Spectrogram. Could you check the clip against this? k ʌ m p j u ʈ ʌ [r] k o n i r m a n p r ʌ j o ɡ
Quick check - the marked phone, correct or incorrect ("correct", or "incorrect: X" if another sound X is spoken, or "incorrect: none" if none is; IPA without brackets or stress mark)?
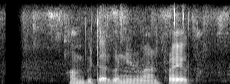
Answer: correct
